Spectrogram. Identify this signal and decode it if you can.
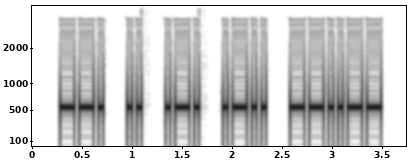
Morse code, heard as a keyed tone, about 25 wpm, spaced as for 20 wpm, 550 Hz. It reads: GIRL,
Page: news-headlines-in-morse-code-at-20-wpm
